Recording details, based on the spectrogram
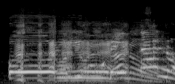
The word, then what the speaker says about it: poliuretano: Que tiene, este, en el corazón del esférico proporciona velocidad, precisión, consistencia, tiene speed shell, que es un cuero de poliute, ¿qué? – Poliuretano. poliuretano, poliuretano.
